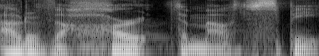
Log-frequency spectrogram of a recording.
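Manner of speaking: normal talking voice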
